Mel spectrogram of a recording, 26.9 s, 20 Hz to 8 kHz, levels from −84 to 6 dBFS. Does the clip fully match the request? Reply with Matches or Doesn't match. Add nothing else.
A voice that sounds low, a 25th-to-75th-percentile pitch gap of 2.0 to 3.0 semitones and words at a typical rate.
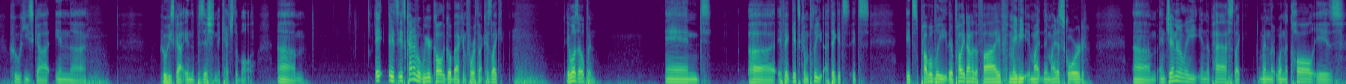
Matches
